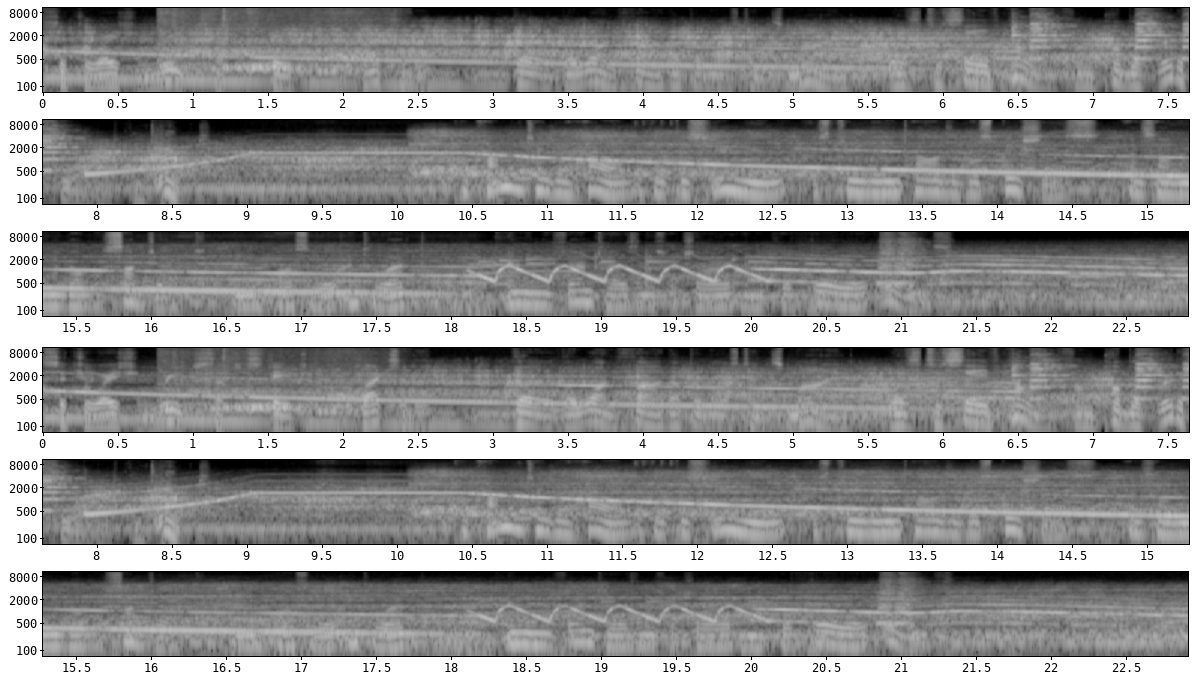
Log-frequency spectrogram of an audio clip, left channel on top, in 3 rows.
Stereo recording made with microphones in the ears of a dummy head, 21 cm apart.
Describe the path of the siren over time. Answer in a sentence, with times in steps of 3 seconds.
In this clip you hear the siren on the right from 0 s, in the centre from 12 s and on the left from 15 s.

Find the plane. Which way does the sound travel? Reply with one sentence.
You can hear the plane travel towards the right.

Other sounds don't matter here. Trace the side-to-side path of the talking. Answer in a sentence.
You can hear the talking move to the left.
